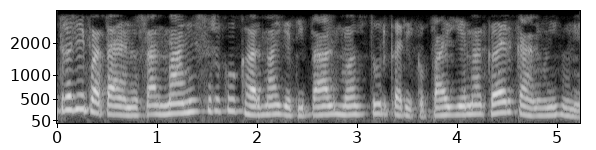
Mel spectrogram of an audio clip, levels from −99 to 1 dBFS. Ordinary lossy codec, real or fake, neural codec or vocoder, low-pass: none; fake; codec, 16 kHz, 8 kbps, FreqCodec, smaller model; 3.6 kHz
